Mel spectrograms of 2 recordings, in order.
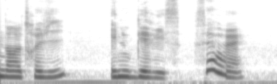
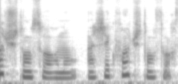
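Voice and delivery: ordinary delivery

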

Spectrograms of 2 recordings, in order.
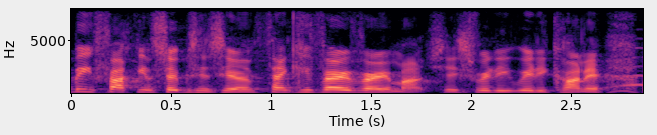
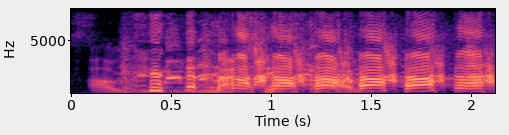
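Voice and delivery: slow, laughing jab at a mate; laughing insult; 8 semitones higher, 5 dB louder, much slower than usual. Real, not acted. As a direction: drag it out through a laugh. Mock insult at friend, laughing.

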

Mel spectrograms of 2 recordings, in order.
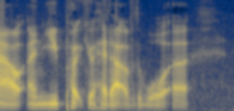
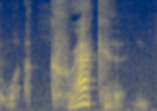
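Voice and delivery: slow, incredulous question; stunned sailor repeating the news; shocked disbelief; 3 dB quieter, slower than usual. Acted. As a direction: draw out the words in mild disbelief. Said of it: "he's shocked".

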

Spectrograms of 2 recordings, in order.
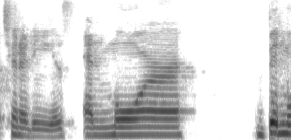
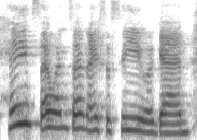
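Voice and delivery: friendly greeting; 8 semitones higher than usual. Retold or imitated. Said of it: "It's like".

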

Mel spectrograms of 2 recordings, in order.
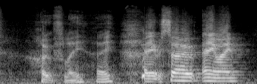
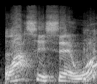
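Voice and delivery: higher, laughing Scottish accent; mock Scottish accent; 6 semitones higher, 3 dB louder than usual. Shown as a demonstration. Co-host riffing on the phrase, laughing mock Scottish. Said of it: "say that with a Scottish accent".

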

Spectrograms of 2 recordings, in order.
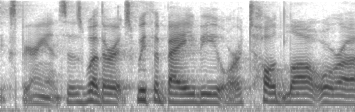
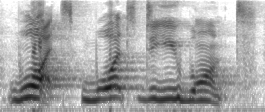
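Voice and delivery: loud, higher-pitched angry outburst; retold angry yell; 4 semitones higher, 12 dB louder, much slower than usual. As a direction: re-enact losing your temper, drawing out the question. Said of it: "it was definitely in anger".

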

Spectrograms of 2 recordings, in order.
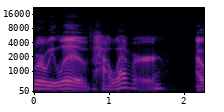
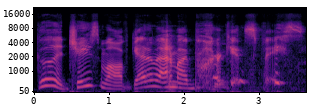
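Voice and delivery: higher, slower, gleeful urging; egging her on; 8 semitones higher, 5 dB louder than usual. Retold or imitated. Shop owner urging her to chase him off, gleeful. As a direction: cheer her on like a gleeful ally. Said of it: "And you were like".

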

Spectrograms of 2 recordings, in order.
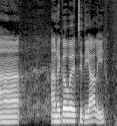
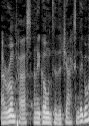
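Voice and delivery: ordinary delivery, nothing marked

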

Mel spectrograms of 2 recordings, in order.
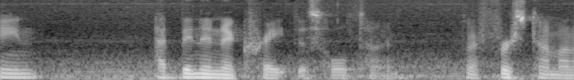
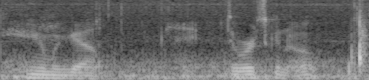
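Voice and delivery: partners planning an ambush, hushed; soft, secretive undertone; hushed plotting; 7 dB quieter than usual. Pretend. Two schemers by the door, hushed plotting.

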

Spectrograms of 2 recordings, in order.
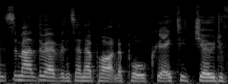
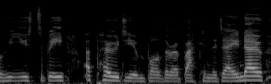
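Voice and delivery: normal talking voice

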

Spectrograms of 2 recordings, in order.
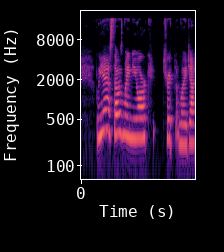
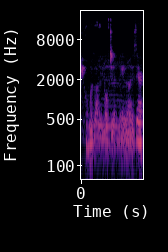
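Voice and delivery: whisper; 14 dB quieter, much faster than usual. Real, not acted. Gushing about LA.

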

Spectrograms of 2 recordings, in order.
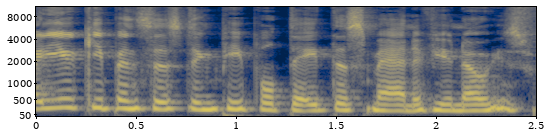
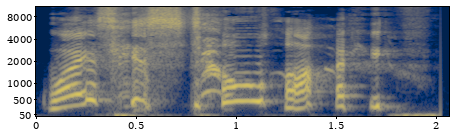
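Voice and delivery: very high, slow mock lament; high comic anguish; exasperated wail; 11 semitones higher than usual. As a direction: wail it in drawn-out disbelief. Mock despair at Wilbur's survival.

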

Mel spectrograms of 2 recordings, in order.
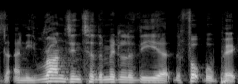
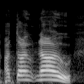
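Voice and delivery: high, louder helpless outburst; retold exasperation; 13 semitones higher, 6 dB louder, slower than usual. Him answering his mates in the pub, exasperated and raised. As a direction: act out someone pushed past his limit.

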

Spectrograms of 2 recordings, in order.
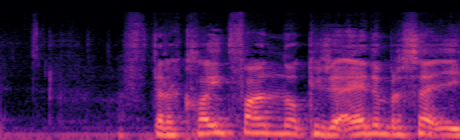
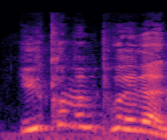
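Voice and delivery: retold retort; 10 semitones higher than usual. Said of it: "I was like".

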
